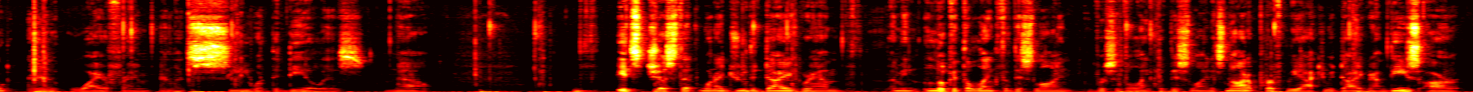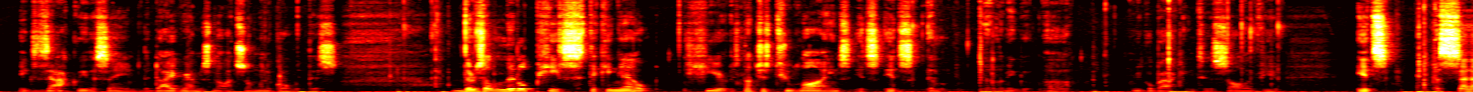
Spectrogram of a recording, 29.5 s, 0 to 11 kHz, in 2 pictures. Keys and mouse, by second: 0.4 z, 1.9 middle click, 2.6 middle click, 4.0 middle click, 4.6-9.3 middle drag, 24.6 z, 26.5 z, 29.1 ctrl+Tab.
